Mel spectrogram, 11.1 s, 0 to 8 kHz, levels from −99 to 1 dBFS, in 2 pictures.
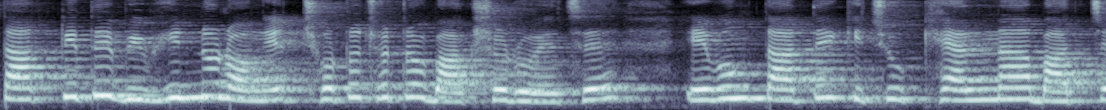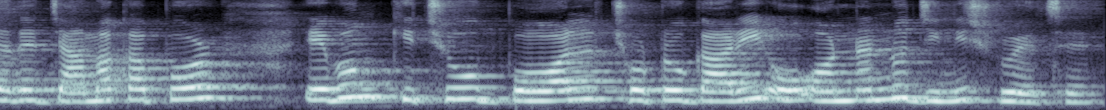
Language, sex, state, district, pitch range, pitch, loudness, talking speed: Bengali, female, West Bengal, Alipurduar, 275-315 Hz, 290 Hz, -13 LUFS, 125 wpm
